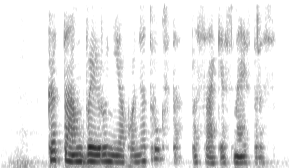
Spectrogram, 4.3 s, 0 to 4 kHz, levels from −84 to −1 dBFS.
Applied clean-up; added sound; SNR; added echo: none; none; none; none.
